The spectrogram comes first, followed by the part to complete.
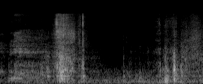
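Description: Cardboard shipping box being handled and shifted on a desk as it is about to be opened. It gives a soft scrape and rustle at first, then a couple of light knocks near the end.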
